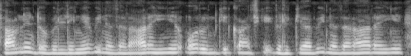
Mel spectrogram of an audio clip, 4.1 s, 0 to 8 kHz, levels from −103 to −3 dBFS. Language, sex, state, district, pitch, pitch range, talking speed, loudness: Hindi, female, Bihar, Katihar, 190 Hz, 180-200 Hz, 260 wpm, -19 LUFS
